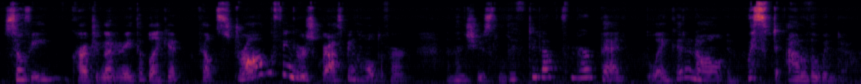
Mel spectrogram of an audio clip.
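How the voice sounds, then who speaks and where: A woman reading a children's story aloud expressively, with dramatic, suspenseful emphasis and deliberate pauses. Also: mid-range voice, big pitch swings, a little hiss or hum, low-quality recording. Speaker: librarian reading aloud for a book club.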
